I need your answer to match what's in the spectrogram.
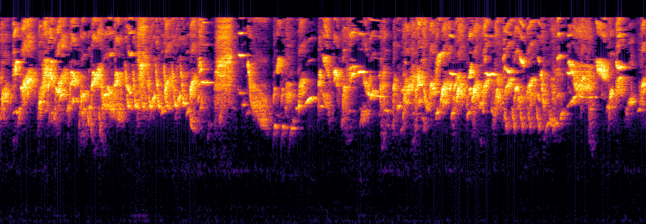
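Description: A goldfinch × linnet hybrid sings a fast, unbroken stream of bright twittering and tinkling notes, with quick trills and buzzy phrases throughout.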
